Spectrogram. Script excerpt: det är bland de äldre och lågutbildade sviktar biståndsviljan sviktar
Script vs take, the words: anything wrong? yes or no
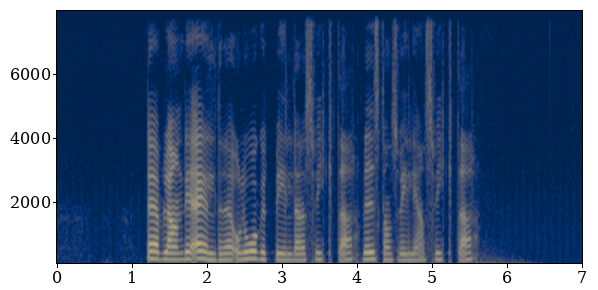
no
